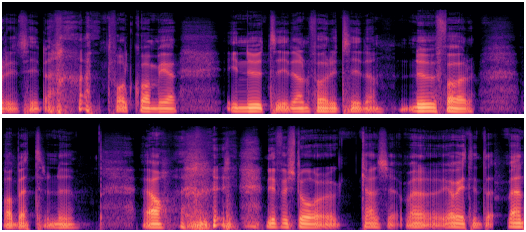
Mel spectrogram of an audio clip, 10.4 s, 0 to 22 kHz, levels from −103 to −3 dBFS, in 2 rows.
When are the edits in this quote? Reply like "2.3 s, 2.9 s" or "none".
3.9 s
